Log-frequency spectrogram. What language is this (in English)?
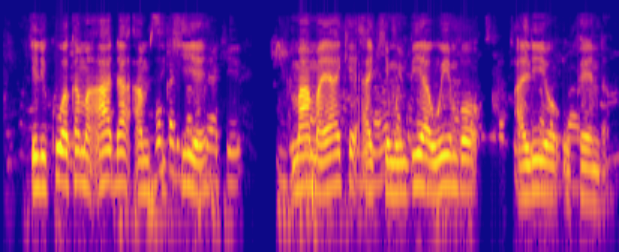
Swahili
